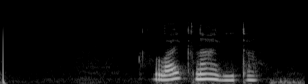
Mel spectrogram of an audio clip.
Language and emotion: Russian, neutral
